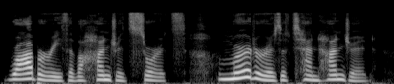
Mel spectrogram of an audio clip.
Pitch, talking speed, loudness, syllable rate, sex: 205 Hz, 135 wpm, -18 LUFS, 4.1 syllables/s, female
